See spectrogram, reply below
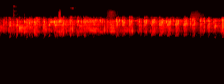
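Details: Crowded swiftlet nest site with rapid, overlapping high chirps forming a steady rattling twitter, with occasional sharper notes standing out.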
